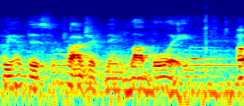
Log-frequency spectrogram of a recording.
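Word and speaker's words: Laboix: We have this project named Lab Boy. Uhoh. It's name it's spelled L A B O I X and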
